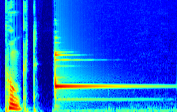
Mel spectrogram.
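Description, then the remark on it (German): A short burst of voice, then a single hand-struck gong rings out with a bright metallic tone and fades slowly over about a second and a half. “Allerdings werde der traditionelle Gong weiterhin von Hand geschlagen.”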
